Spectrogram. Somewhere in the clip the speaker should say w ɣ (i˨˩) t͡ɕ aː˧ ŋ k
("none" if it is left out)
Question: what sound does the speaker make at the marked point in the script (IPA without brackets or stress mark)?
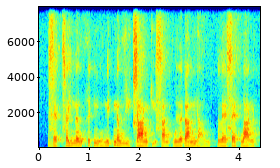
i˨˦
